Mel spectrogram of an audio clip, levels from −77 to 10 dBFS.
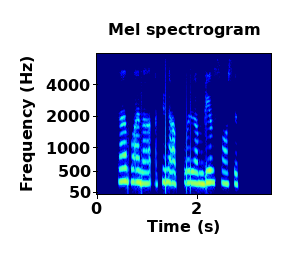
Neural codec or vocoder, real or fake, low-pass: codec, 24 kHz, 0.9 kbps, WavTokenizer, large speech release; fake; 7.2 kHz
